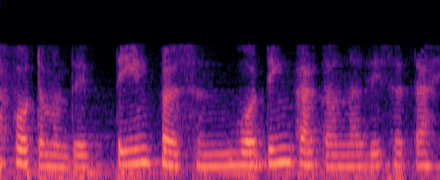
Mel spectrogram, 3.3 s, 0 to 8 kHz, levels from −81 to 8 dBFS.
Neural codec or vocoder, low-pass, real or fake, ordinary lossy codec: codec, 16 kHz, 0.4 kbps, LongCat-Audio-Codec; 7.2 kHz; fake; AAC, 16 kbps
